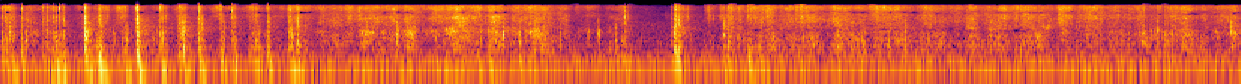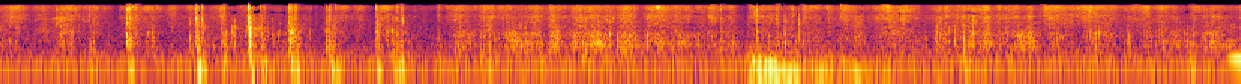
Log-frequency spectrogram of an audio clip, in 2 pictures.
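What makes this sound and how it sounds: Fingertips and nails tap and scratch a flat brown kraft paper envelope held in both hands, giving quick, dry papery clicks and soft scratchy rustles over a faint, steady low hum. A duller, deeper thump lands near the ten-second mark before the light tapping and scratching continue.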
